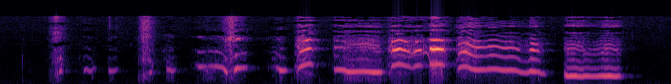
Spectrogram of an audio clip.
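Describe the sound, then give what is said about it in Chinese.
A girl cries while leaning against a wooden crate as a horse is lifted onto a ship. Faint, short sobs come first, then build into long, loud, wavering wails. “她靠在马头上的一只木箱上哭了起来。 开头还听不到声音，后来声音越来越大。”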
